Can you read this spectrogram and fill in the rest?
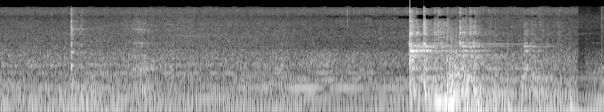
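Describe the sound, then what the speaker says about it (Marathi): Fried balushahi dropped into warm sugar syrup after the last batch of frying, giving a sudden burst of wet clinks and sizzling splashes that fades after a second or so over a steady low kitchen hiss. "मस्त आता आपण पाकात टाकून घेऊ आणि गॅस बंद करू"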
